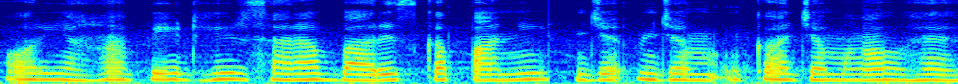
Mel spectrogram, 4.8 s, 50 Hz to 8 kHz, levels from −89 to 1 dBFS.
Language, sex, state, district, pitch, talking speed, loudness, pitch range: Hindi, female, Bihar, Darbhanga, 205 Hz, 150 wpm, -24 LUFS, 195-210 Hz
